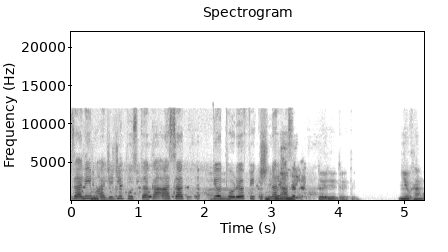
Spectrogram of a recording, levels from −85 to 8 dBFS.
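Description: From 0.0 to 1.94 s there is echo leak: a copy of the speech returns about 266 ms late, roughly 10 dB below it, most likely from a loudspeaker endpoint whose echo canceller let part of its microphone pickup through. It recurs from 2.61 to 3.7 s at a 273 ms delay.

Overlapping the first stretch, between 0.0 and 1.03 s, is speech suppressed in double talk. For well under a second in total, the speech dips by up to about 15 dB, likely because the canceller, unable to separate the talker from the echo, turned both down. Shorter dips follow at 1.92–2.08 s (about 15 dB), 2.82–3.06 s (about 10 dB) and 3.38–3.54 s (about 5 dB).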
